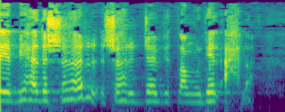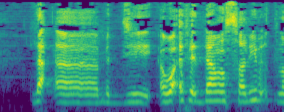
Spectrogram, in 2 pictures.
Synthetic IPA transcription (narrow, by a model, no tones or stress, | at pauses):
bɪɦaːd̪aʃːahɾʃːahɾɪld͡ʒaːjbɪd̪ijɨt̪ˤlɑʕmʊd̪eːlʔaħla | laʔbɪd̪ːiʔwaʔɪfʔʊd̪ːaːmɨsˤːɑliːbʔɨt̪ˤlɑ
